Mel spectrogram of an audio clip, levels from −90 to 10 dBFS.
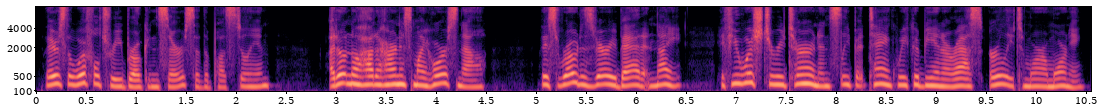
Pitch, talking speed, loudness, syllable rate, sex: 225 Hz, 245 wpm, -17 LUFS, 6.5 syllables/s, female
